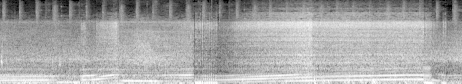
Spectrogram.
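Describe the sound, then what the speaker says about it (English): A turbocharged Mini Cooper hatchback's small engine revs up through several gears, its tone climbing and dropping at each shift, loud and close with tire and road noise and no talking. "the turbo, which sounds very, very good for a small little car"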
